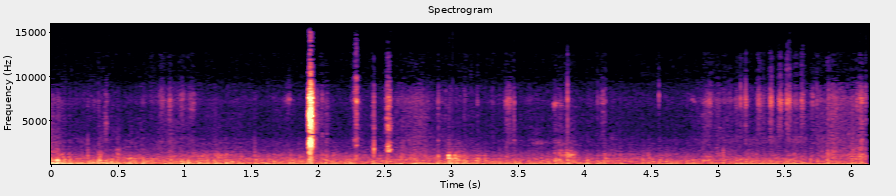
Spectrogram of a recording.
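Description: Pliers snip and strip wire with small clicks.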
